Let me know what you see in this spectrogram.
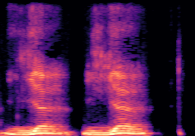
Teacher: Huruf yanya juga eh makhrajnya di tengah lidah ya diangkat ya ya ya dan dia berharakat fathah mulut dibuka di kembali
